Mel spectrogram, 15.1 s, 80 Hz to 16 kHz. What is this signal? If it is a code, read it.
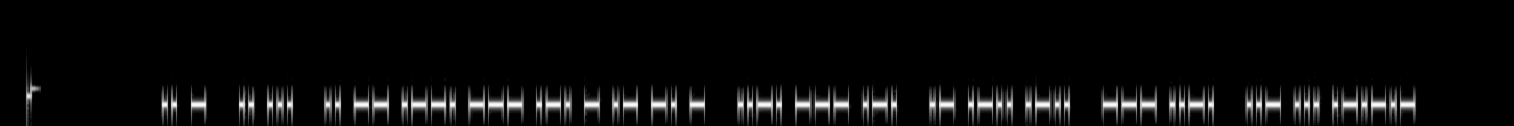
Morse code, heard as a keyed tone, about 25 wpm, 700 Hz. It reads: IT IS IMPORTANT FOR ALL OF US.
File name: practice / 25wpm / Sentences with 4-Word Phrases - 25wpm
